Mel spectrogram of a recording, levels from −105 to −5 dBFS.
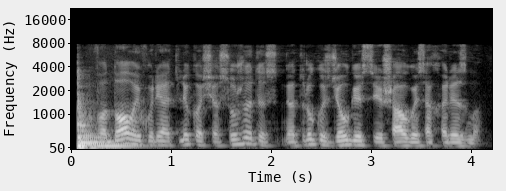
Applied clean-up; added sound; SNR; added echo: none; Bowed string instrument; -5 dB; none.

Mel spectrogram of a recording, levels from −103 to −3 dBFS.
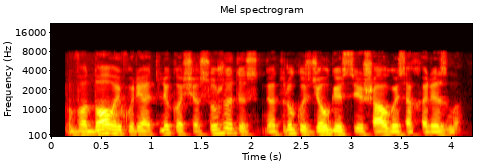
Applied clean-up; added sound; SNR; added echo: none; none; none; none.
